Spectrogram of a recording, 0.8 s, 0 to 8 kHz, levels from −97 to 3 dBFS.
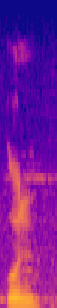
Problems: none marked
